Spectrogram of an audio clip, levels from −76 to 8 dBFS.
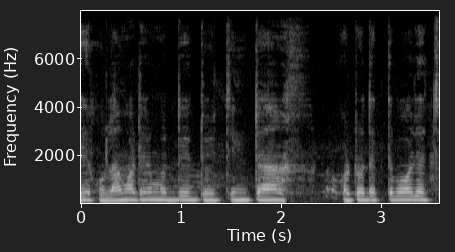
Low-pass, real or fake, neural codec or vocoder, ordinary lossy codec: none; real; none; none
